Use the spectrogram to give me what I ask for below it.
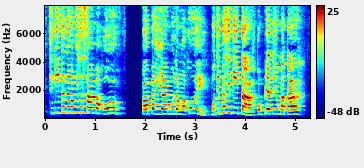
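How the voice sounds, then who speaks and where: A woman's voice: very high-pitched, fairly quick, fairly bright tone, echoey room. A woman voicing a whiny, bratty teenage daughter in a comedy skit.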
